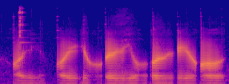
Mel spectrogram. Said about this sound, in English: Well, maybe I can oblige with that. I at least have a, a, a juice harp here, so.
